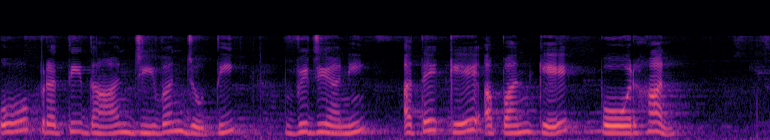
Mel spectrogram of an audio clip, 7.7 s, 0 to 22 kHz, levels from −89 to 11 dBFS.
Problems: constant background noise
